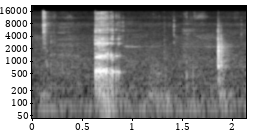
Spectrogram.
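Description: A single short, loud burp about half a second in, with a sharp click shortly before the end.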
